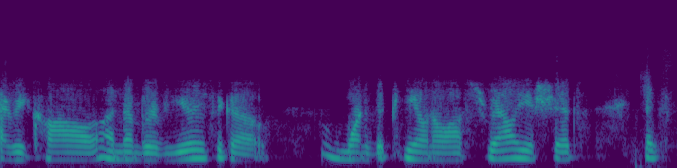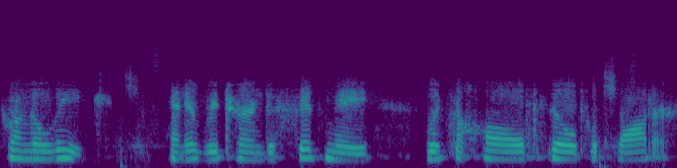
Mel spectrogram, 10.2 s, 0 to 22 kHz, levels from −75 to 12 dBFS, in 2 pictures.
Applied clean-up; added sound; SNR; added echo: neural separator model SepFormer DNS4.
